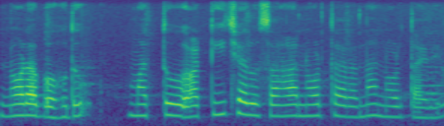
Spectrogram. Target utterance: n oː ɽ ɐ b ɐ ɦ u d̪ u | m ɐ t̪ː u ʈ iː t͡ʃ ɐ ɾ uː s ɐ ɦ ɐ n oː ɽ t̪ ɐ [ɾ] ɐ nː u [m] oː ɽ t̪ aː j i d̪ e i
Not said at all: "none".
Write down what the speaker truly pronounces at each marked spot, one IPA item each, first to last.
ɾ, n

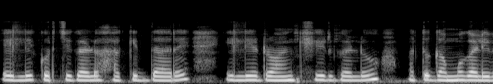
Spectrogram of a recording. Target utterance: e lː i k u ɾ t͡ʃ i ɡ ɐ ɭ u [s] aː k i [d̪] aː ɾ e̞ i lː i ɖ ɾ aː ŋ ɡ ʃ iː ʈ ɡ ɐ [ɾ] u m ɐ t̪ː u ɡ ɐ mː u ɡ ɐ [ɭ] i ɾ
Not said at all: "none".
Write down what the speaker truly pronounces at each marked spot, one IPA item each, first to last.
h, d̪ː, ɭ, ɭ

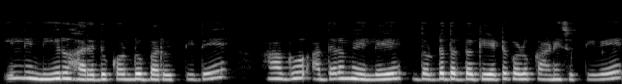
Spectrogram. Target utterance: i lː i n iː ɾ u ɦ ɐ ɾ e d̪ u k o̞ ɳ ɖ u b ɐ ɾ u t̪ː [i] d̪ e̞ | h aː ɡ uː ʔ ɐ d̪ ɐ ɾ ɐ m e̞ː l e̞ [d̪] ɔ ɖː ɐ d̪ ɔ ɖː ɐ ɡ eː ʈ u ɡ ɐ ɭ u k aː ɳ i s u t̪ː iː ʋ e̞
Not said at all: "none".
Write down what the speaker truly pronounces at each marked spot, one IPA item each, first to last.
i, d̪

